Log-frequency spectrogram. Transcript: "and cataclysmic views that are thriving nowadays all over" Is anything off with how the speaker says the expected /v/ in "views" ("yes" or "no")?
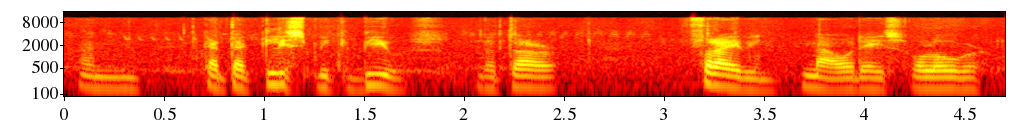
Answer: yes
